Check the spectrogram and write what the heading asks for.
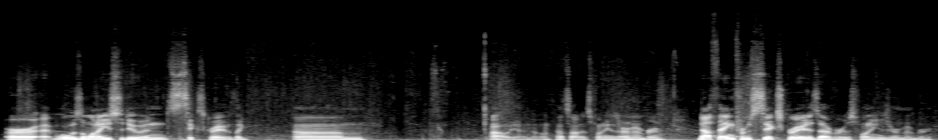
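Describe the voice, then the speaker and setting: Speaking briskly with vocal fry in a fairly low voice, a man chats with viewers while playing a game on a live stream, and there's slight background noise. His talk is casual and wandering, self-deprecating and full of laughter.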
